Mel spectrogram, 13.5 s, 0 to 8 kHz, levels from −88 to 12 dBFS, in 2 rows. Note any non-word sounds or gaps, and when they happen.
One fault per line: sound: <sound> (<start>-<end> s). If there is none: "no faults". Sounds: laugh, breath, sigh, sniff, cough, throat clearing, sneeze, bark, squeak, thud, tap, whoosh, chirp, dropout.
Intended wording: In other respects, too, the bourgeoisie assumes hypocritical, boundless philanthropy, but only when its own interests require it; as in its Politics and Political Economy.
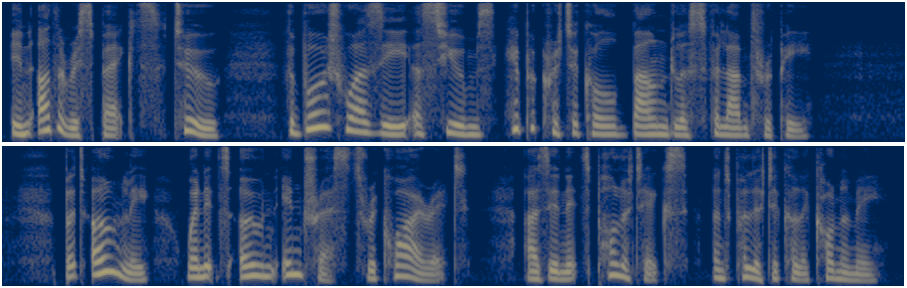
no faults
